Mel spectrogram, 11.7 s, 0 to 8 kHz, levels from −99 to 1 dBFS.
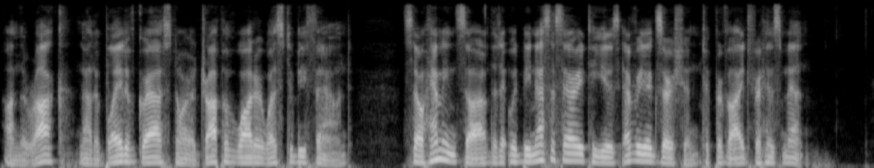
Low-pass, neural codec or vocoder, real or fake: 7.2 kHz; codec, 44.1 kHz, 7.8 kbps, Pupu-Codec; fake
